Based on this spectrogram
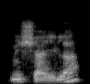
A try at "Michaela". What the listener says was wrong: No, you're saying it also with a sh. Michaela. It's Michaela. Michaela. because so many people have such a problem. They are saying Michaela or Michaela, but no one can really say the Michaela with a sh.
